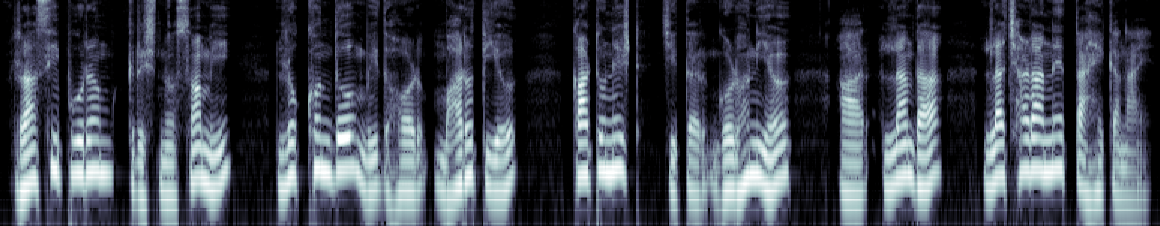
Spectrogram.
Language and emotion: Santali, neutral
